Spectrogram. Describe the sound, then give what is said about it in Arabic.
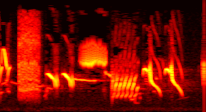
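A lark sings a rapid, varied run of high chirps, buzzy trills and whistled slurs, with no voices, bright and continuous before stopping abruptly. “ونحن الآن مع قبرة”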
